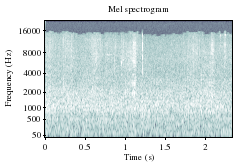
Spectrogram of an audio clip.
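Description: Faint, steady outdoor background noise: a low rumble under an even hiss, with no distinct events.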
